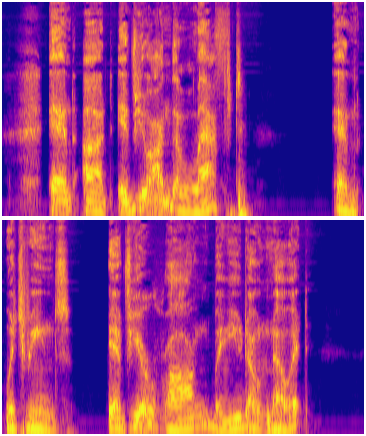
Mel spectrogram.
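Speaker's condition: Speech impediment, mild

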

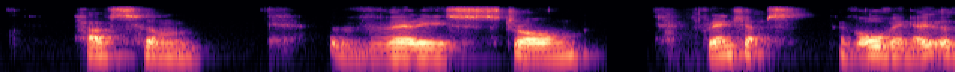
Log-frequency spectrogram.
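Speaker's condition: Stammer; restrictive through life until Maguire speech recovery program about 21 years ago; says currently pretty sloppy, not best example of Maguire program; prolonged sounds, blocks

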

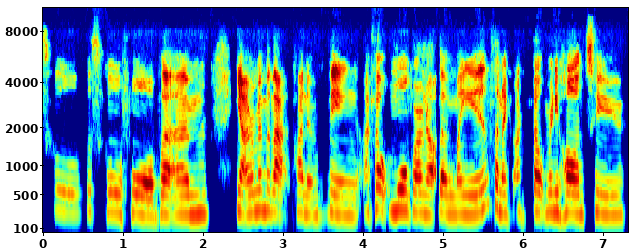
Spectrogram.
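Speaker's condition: Bilateral cleft lip and palate; congenital

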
